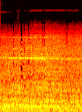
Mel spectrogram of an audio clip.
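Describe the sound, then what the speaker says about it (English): Airplane passing low over a military cemetery memorial, a loud, steady jet engine roar with a sustained whine, close overhead and continuous throughout. "see the plane crossing here?"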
